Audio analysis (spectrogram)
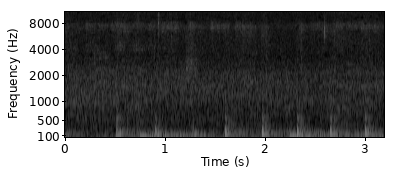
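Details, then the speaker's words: Car front suspension check with the arm rocked by hand: dull low clunks, roughly three a second, from play in a worn ball joint. "bu hem içeriye doğru büküm sağlıyor hem de bozuldu için bu bozuk kısmı ses yapıyor"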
